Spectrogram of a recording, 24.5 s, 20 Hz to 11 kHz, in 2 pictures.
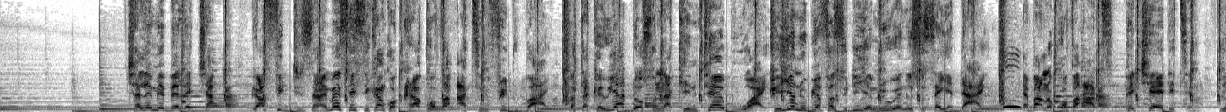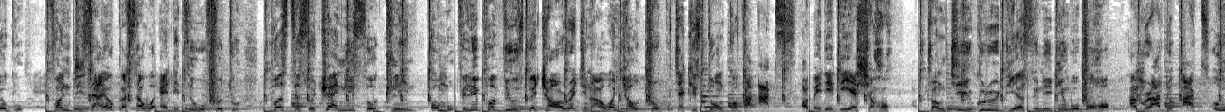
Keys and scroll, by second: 0.1 ctrl+shift+s.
